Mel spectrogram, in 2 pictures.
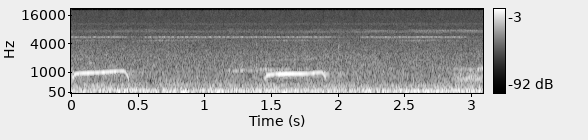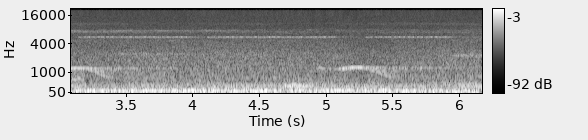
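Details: Philippine scops owl, a bird endemic to the Philippines, gives short, clear, slightly rising hoots about every one and a half seconds over a steady low rumble and a faint high insect whine.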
